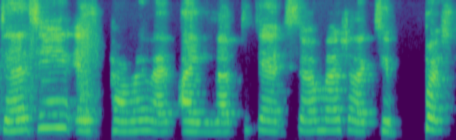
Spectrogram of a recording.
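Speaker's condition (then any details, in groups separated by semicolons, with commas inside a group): Down syndrome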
